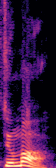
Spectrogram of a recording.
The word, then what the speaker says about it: Dumas: french his name is duma yeah it will spell dumbass yeah but i don't know is dumas french name absolutely it's not pronounced the way it's spelled a lot of things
